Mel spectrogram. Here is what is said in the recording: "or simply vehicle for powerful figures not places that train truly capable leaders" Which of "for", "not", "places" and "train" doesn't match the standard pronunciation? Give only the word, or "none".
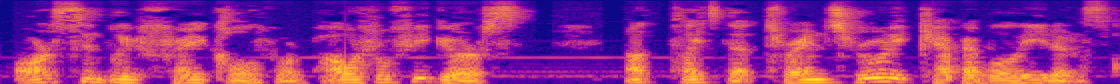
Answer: places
